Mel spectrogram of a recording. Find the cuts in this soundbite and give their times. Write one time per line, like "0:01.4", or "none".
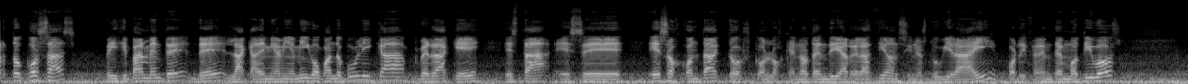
0:04.2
